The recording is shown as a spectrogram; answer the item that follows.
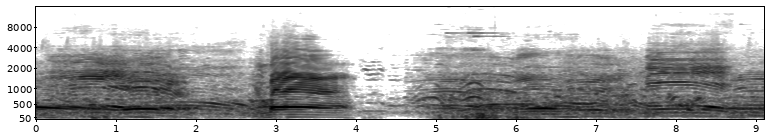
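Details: Cattle market in Noakhali, 24 February, where Sahiwal bull calves are on sale: drawn-out harmonic moos from several animals, one loud rising bellow near the middle followed by a brief lull, then more lowing with faint crowd noise.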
